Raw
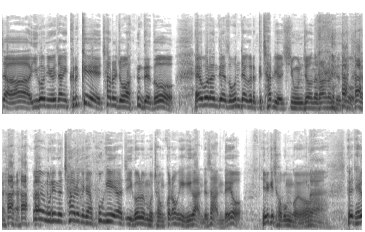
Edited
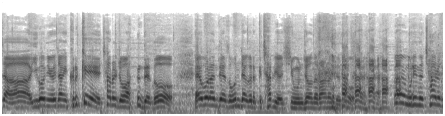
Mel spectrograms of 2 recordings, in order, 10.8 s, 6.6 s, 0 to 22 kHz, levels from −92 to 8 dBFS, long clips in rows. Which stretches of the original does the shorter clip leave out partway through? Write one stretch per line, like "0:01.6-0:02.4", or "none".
none

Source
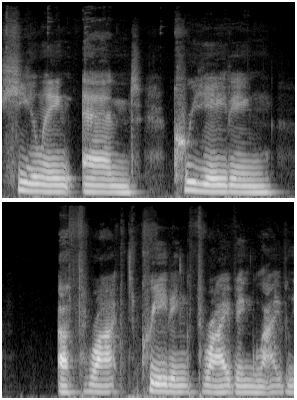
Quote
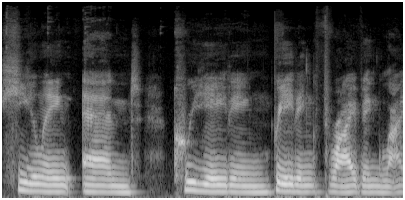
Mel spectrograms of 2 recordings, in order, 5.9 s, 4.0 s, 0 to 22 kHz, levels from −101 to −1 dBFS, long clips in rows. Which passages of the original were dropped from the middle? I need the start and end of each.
0:02.6-0:04.3

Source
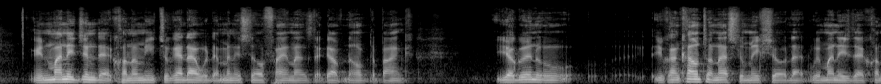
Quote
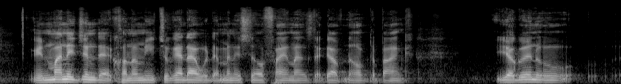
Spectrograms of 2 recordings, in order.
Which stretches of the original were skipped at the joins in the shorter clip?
none

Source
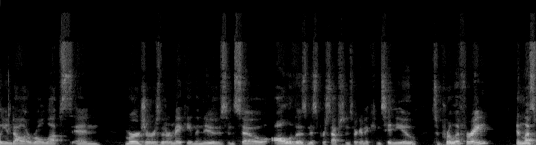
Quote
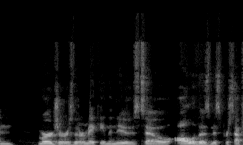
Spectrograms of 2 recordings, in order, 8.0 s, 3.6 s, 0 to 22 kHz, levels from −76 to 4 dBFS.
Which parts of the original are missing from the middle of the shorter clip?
0:03.4-0:03.5

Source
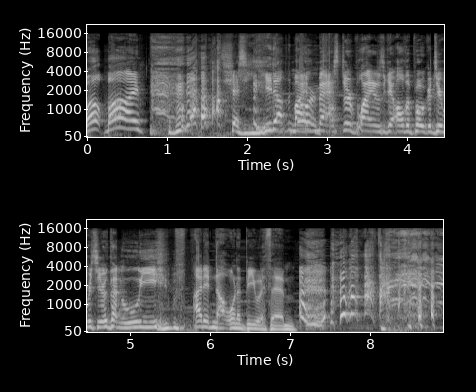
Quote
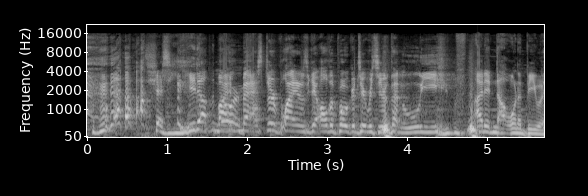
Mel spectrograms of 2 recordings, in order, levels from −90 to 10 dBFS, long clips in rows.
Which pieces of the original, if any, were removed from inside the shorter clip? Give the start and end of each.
none

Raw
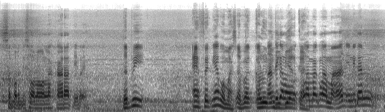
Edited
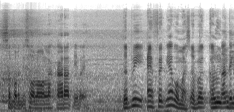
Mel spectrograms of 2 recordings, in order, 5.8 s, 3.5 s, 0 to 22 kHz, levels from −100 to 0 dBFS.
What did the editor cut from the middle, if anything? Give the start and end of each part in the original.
0:02.2-0:02.9

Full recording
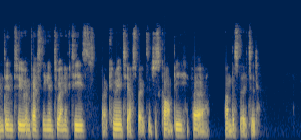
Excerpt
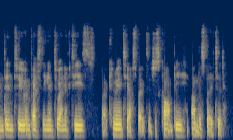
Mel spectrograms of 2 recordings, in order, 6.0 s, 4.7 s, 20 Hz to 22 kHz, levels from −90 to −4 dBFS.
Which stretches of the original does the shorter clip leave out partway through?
0:03.7-0:04.4

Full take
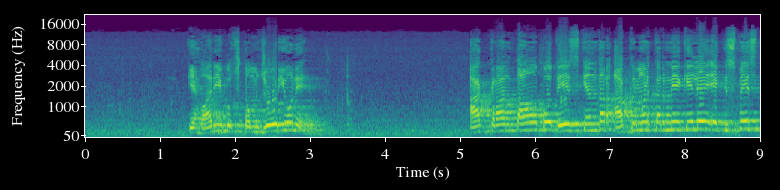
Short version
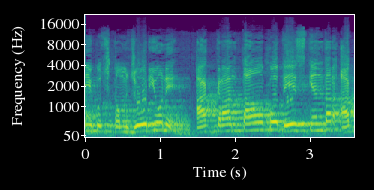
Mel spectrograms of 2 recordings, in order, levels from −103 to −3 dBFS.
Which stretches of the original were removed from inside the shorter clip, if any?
0:02.6-0:04.6

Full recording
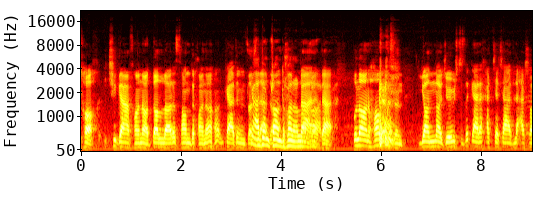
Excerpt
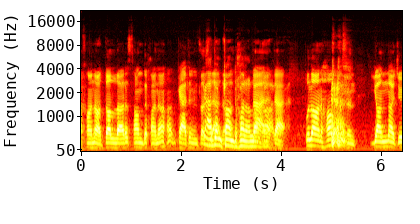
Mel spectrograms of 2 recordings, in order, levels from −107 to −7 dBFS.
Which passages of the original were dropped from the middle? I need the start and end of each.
none

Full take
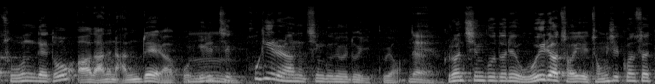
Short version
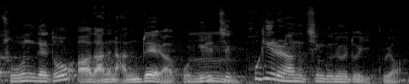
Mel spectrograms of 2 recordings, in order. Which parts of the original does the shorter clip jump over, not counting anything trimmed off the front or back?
none

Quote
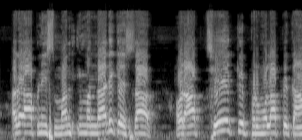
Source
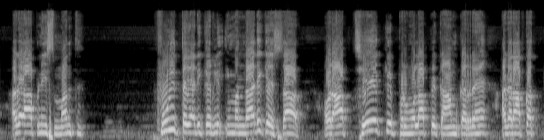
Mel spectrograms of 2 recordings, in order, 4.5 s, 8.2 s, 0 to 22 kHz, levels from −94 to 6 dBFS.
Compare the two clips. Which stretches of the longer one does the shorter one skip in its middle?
0:01.1-0:03.3

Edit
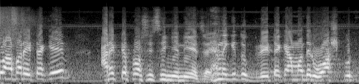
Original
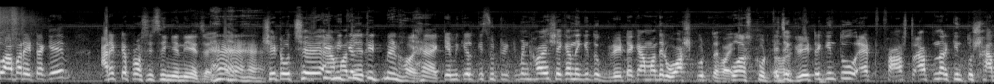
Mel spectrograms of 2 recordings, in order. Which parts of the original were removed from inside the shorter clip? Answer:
0:02.2-0:05.7

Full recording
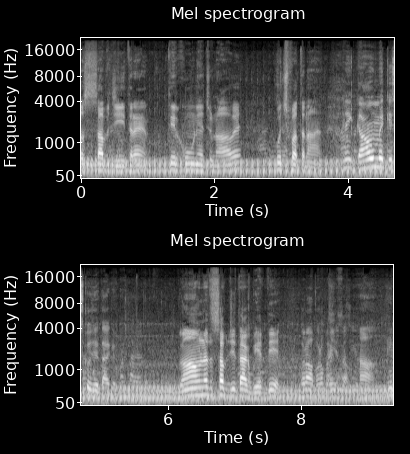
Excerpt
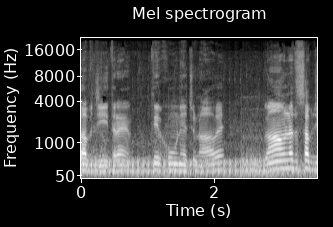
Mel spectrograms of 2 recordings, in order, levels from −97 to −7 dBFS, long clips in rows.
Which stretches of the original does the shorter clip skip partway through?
0:02.7-0:05.8

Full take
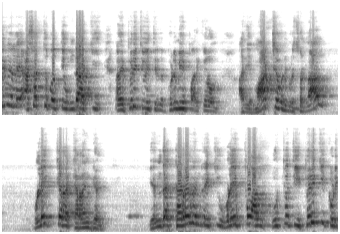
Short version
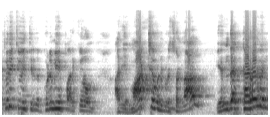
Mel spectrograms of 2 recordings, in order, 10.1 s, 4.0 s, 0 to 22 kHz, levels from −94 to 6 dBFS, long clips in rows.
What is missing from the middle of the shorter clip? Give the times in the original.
0:05.0-0:07.1

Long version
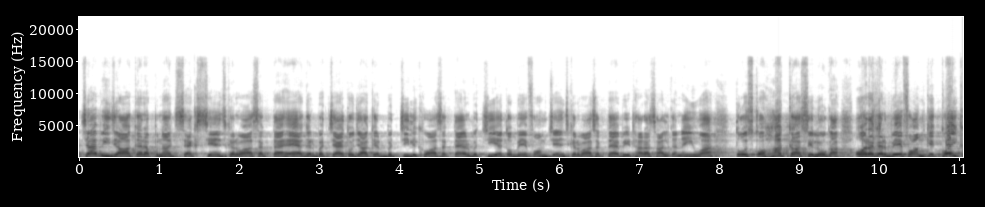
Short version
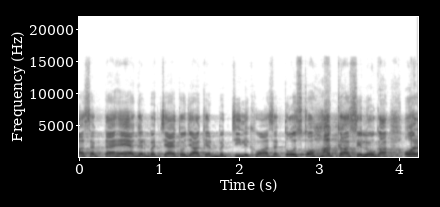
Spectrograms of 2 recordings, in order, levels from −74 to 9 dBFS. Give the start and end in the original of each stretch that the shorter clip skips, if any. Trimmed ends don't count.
0:04.6-0:08.1

